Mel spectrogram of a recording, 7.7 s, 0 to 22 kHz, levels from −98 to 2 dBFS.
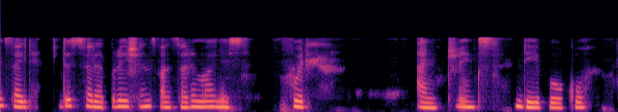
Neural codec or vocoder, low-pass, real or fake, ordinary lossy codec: codec, 16 kHz, 0.8 kbps, ZipCodec; 5.4 kHz; fake; MP3, 48 kbps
